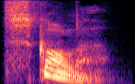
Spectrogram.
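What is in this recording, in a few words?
"scholar", British English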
